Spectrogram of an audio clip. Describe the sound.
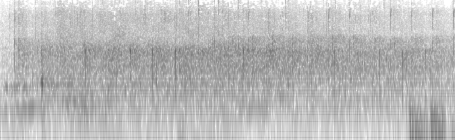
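Sustained audience applause welcoming a speaker to the stage, a dense, even wash of many hands clapping that holds steady for the whole stretch without a clear rise or fall.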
